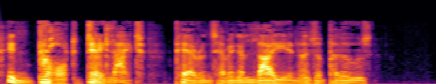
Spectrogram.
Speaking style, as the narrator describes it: he muttered distractedly

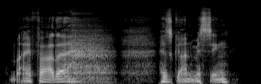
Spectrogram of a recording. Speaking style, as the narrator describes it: panted Klaus

